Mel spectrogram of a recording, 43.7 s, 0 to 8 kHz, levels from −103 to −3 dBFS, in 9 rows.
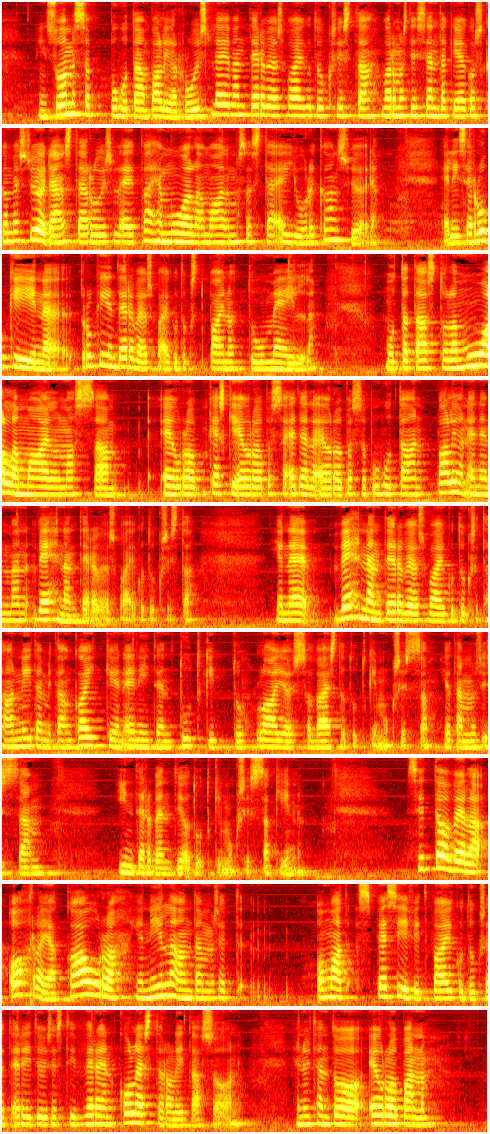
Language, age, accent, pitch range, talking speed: Finnish, 20-39, native, 180-210 Hz, 105 wpm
